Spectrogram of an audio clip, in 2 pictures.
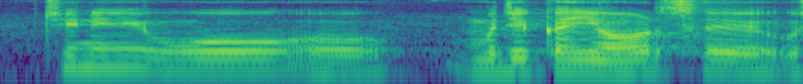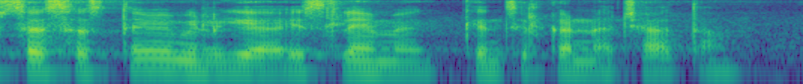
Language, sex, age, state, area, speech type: Urdu, male, 18-30, Uttar Pradesh, urban, spontaneous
